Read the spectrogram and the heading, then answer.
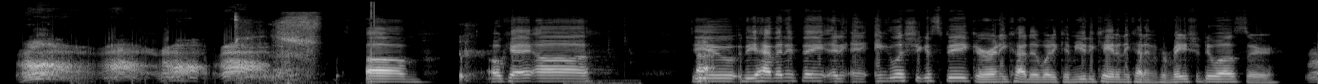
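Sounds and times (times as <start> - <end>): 
person imitating lion growling and moaning: 0.2 - 2.9
speech: 5.0 - 6.0, 6.9 - 13.1.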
